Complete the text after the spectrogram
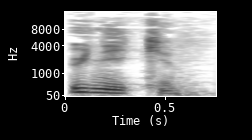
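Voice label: pronunciation "unique", French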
